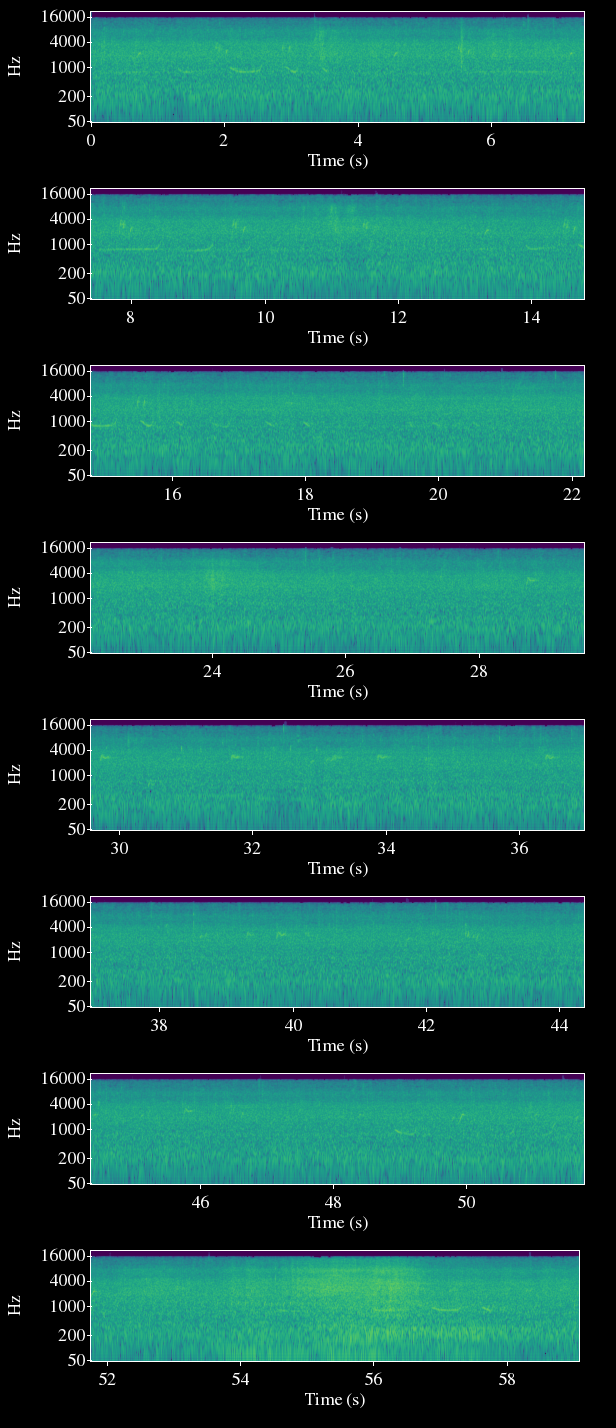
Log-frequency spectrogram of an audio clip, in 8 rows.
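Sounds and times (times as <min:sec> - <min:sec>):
steady rain falling: 0:00.0 - 0:59.0
loud splash: 0:52.6 - 0:59.0.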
